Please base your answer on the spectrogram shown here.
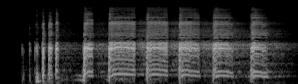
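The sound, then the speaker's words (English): A duck call is blown: a quick stutter of short clipped quacks, then five louder, raspy, drawn-out quacks in a steady rhythm, with no one talking. “So with a duck call, you're basically going 10, 10, 10.”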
